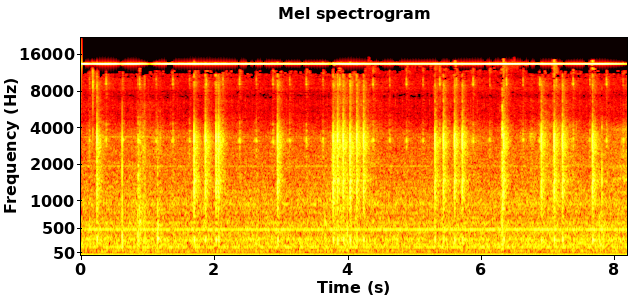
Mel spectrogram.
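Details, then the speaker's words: DIY Geiger counter with STS-5 (SBM-20-like) tube clicks sharply and irregularly, faster than background, when uranium-oxide depression glass is placed near the tube; mostly beta radiation detected. "however if I bring something like depression glass such as this which contains uranium uranium oxide and if I place it near the tube you can hear starts clicking a bit more"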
